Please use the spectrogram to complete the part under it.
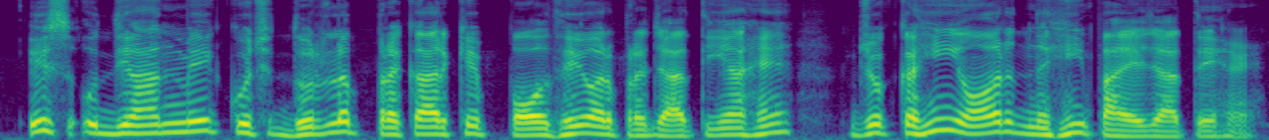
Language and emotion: Hindi, neutral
